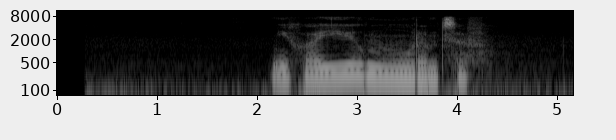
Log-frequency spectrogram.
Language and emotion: Russian, sad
